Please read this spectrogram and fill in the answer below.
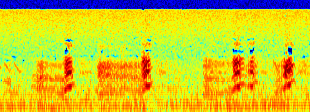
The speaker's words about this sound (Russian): Хороший, хороший пес. Сама в страх взглянуть, а псу всю корку скормила.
